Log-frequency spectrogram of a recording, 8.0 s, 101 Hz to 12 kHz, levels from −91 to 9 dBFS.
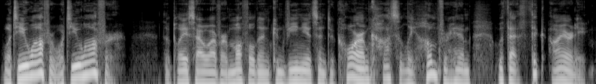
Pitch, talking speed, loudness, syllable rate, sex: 115 Hz, 175 wpm, -18 LUFS, 5.8 syllables/s, male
